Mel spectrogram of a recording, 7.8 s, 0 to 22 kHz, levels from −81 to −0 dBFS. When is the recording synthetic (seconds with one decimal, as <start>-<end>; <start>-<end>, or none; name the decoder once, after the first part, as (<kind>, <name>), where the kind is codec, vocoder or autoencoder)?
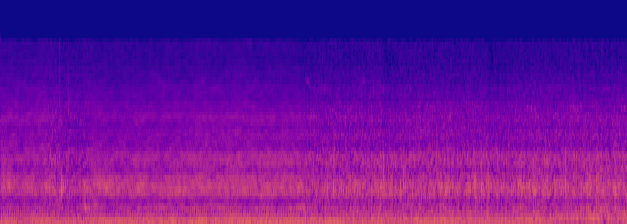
0.0-0.6 (vocoder, Vocos); 1.1-3.8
